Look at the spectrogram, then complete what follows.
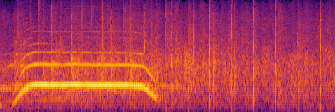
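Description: A live audience applauds the designer of the event's T-shirts with dense, steady clapping, while a loud sustained high-pitched whoop rides over the first two seconds before fading and leaving the clapping to continue alone.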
